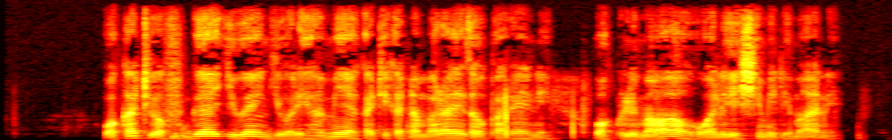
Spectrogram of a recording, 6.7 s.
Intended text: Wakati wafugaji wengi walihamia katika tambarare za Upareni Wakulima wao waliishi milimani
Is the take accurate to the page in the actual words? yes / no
yes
